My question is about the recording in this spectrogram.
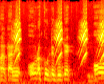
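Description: A fast run of short, high, upward-sliding chirps, about three a second, over people talking.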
